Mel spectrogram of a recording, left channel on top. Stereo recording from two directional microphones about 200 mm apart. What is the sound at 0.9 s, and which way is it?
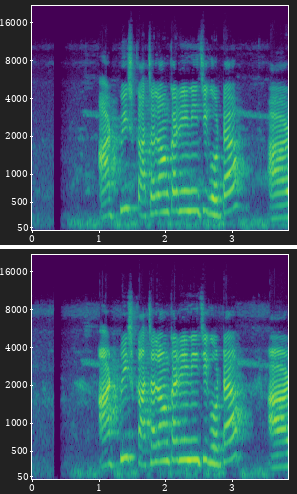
A woman's voice, 40° left (ahead or behind).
